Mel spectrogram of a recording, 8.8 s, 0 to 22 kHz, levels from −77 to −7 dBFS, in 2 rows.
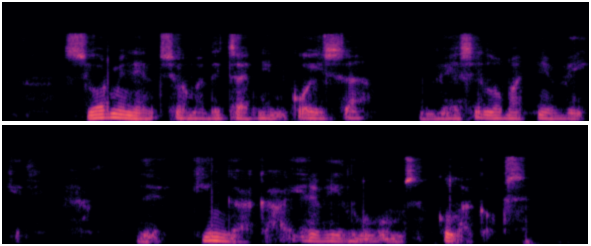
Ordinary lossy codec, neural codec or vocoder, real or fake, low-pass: AAC, 32 kbps; codec, 24 kHz, 3.1 kbps, DualCodec; fake; 7.2 kHz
